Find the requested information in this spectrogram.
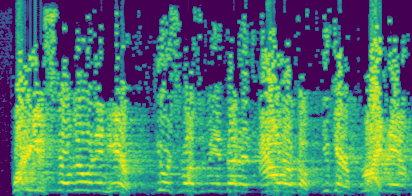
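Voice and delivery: furious high-pitched screaming tirade; mad mom. Acted. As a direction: scream at your son at the top of your voice. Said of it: "now she's mad".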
